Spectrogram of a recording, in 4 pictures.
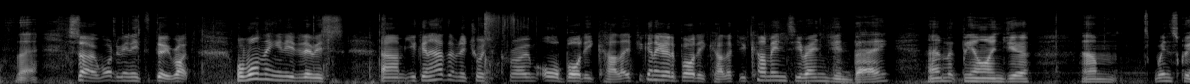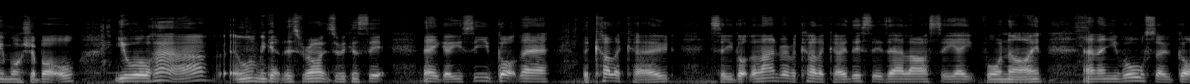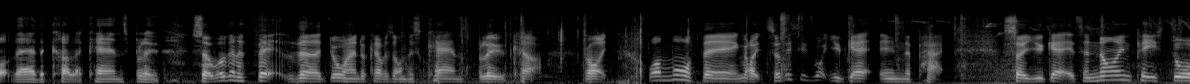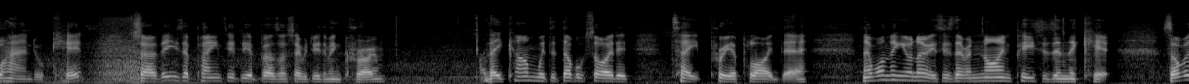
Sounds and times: Speech: 0.0 - 39.6, 40.5 - 47.5.

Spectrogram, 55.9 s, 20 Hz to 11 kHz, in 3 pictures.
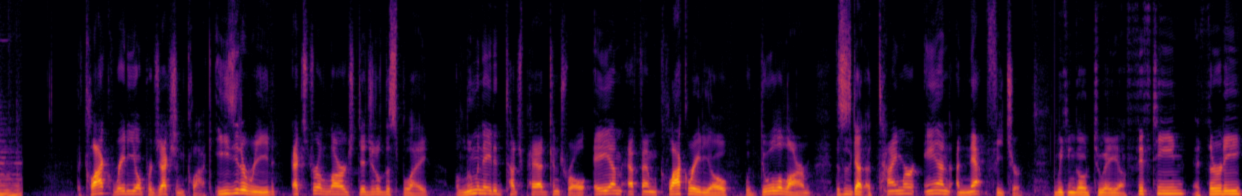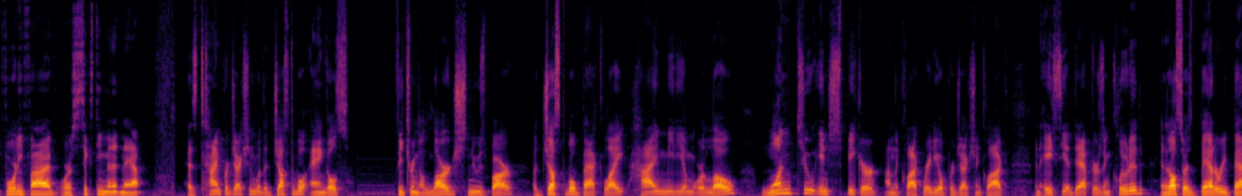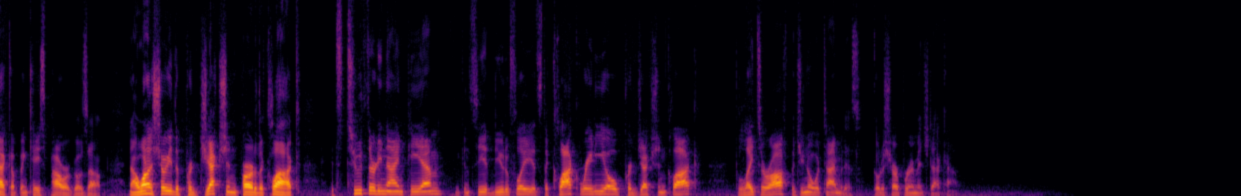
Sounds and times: Speech: 1.2 - 20.8, 21.4 - 24.0, 24.6 - 51.7.

